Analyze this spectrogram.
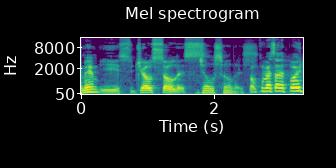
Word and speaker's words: Soliz: É isso aqui, é assim que pronuncia mesmo? Isso, Joe Solis.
